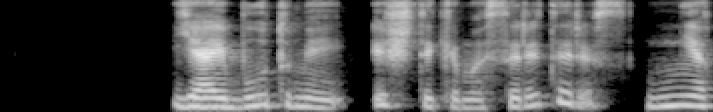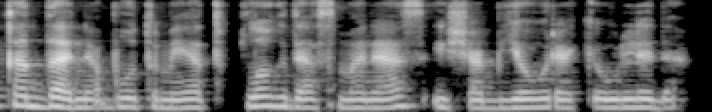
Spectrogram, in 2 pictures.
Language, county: Lithuanian, Alytus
